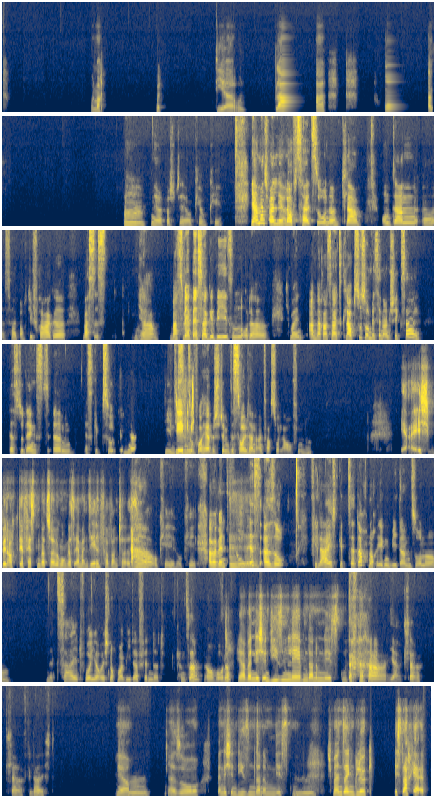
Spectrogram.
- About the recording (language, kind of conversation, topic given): German, unstructured, Was bedeutet Glück für dich persönlich?
- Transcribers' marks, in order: distorted speech; unintelligible speech; static; tapping; other background noise; laugh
